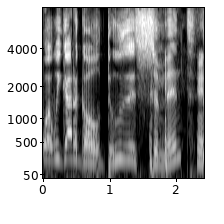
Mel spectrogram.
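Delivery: tough-guy New York accent. Imagining how construction workers talk, doing a New York accent. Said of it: "every construction worker in my mind has like a New".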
